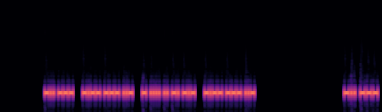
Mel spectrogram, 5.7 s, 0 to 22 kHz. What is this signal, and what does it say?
Morse code, heard as a keyed tone, about 66 wpm, 690 Hz. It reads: DO YOU THINK YOU DO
